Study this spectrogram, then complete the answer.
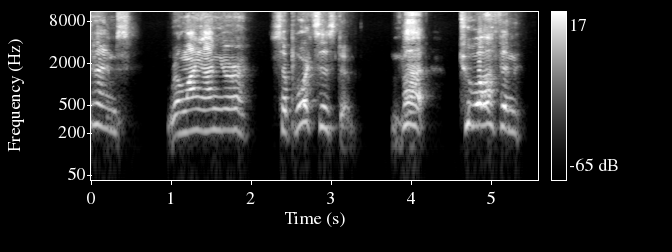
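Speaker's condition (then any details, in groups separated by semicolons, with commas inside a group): Cerebral palsy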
